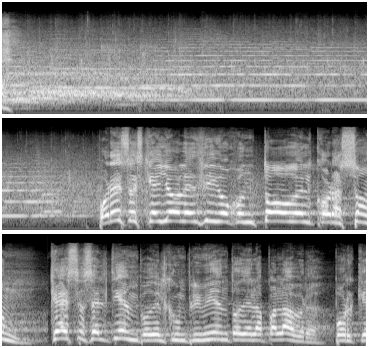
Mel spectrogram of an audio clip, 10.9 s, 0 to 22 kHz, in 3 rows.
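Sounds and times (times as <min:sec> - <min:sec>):
large crowd applauding and shouting: 0:00.0 - 0:07.2
speech: 0:04.7 - 0:10.9.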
